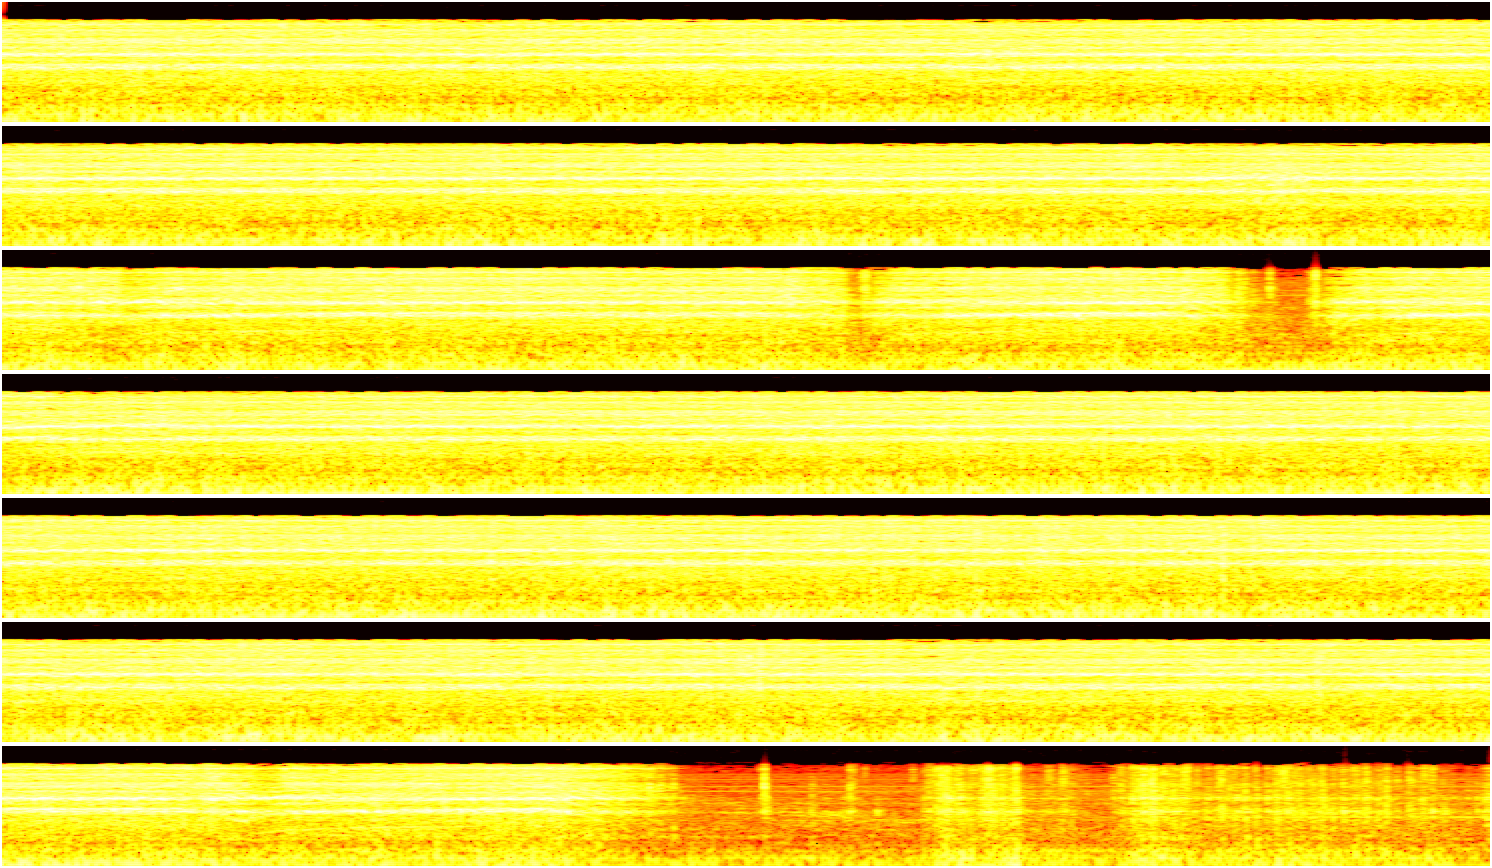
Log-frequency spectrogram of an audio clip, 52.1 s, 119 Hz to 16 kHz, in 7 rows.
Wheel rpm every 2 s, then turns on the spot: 160, 160, 160, 160, 160, 160, 160, 160, 160, 120, 100, 150, 160, 160, 160, 160, 160, 160, 160, 160, 160, 160, 160, 130, 0, 10.
50-52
